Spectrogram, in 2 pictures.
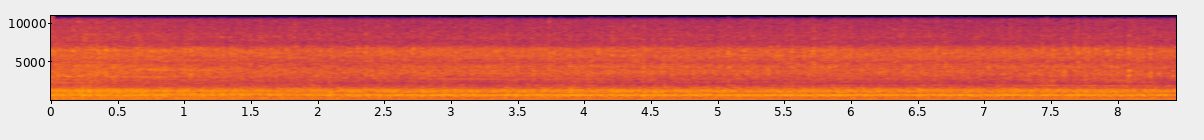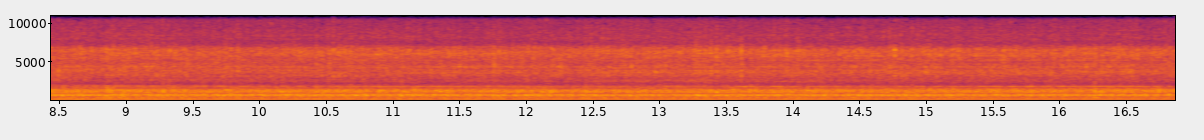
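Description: M47 Patton tank's air-cooled V12 petrol engine (Continental AV-1790) running steadily, just after a cold start, out of short open exhaust stacks. It eases off slightly in loudness as it settles.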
